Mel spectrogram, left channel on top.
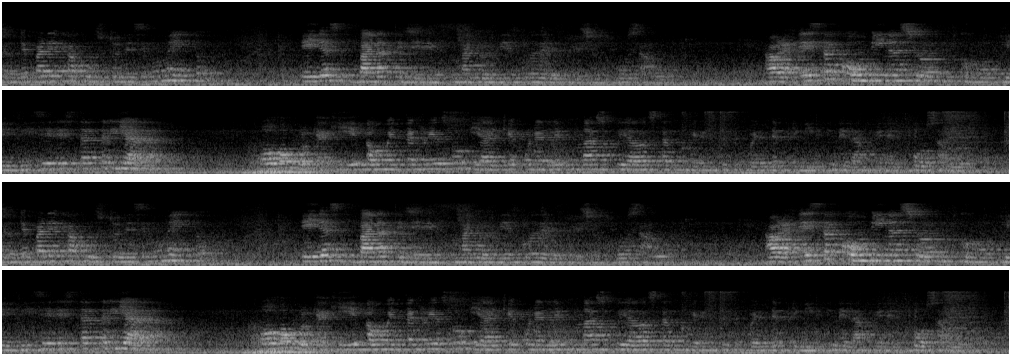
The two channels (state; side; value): normal; both; correlation 0.42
